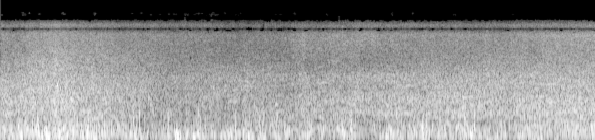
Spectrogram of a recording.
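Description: Small ocean waves breaking and washing in a steady hiss, louder in the first second, with wind buffeting the microphone in low, uneven rumbles.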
